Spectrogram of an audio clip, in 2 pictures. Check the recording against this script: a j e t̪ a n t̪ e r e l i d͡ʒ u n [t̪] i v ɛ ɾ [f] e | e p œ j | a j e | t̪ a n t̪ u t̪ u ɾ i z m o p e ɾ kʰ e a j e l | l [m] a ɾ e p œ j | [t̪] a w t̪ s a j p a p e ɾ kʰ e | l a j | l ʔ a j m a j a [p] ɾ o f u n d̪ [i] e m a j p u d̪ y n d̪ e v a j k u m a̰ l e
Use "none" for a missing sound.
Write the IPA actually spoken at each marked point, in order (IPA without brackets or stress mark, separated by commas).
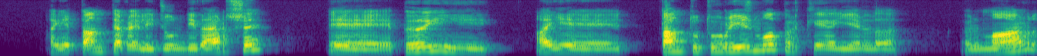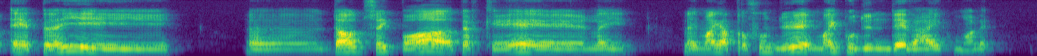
d̪, s, m, d̪, p, y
